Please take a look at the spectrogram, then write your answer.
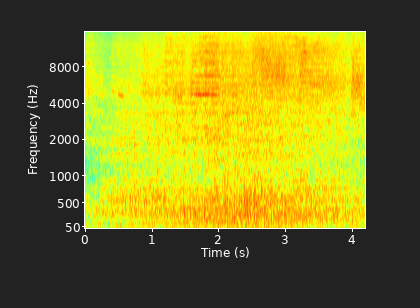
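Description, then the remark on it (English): A freight train rumbles past on the tracks in Tucson, a steady, heavy roar of rolling wheels with faint metallic squeals riding on top, loud throughout with no voices. “This train is the grandchild of the Southern Pacific locomotive that sliced Tucson in half in 1880.”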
